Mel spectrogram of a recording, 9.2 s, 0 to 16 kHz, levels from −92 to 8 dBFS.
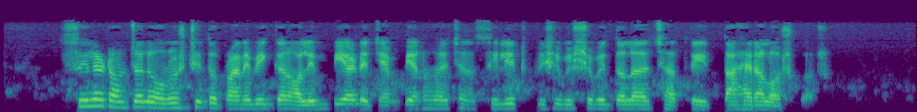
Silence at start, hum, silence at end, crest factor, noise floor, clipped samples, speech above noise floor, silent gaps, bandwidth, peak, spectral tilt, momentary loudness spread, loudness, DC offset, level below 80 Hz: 0.65 s; none; 0.9 s; 18 dB; -61 dBFS; under 0.1%; 43 dB; none; 8.2 kHz; -2 dBFS; -2 dB/octave; 10 LU; -17 LUFS; under 0.1%; -66 dBFS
